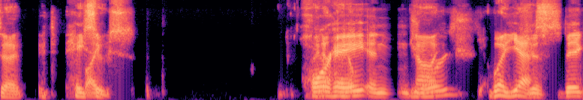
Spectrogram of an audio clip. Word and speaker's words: Jorge: the longest home run of the Season uh George solar I'm sorry Jorge solar yeah he's his was 478 feet a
